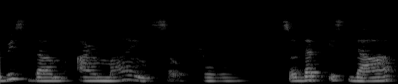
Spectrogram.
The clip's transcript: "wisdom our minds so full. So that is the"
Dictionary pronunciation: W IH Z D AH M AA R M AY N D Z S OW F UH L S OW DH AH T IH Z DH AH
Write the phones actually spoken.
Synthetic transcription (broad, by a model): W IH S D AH M AA R M AY N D S OW F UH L S OW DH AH T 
